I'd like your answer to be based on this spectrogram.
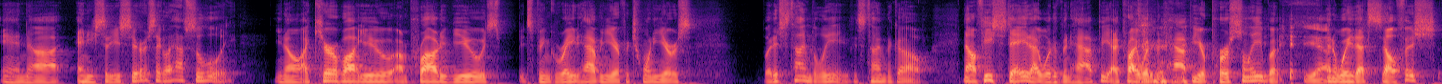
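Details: Adult man speaking; Normal adult male speech.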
